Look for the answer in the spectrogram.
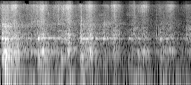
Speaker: you can hear the muffler rattling there, that it's completely disintegrated.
